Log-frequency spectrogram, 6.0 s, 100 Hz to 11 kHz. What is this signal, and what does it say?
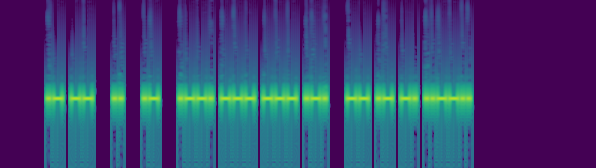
Morse code, heard as a keyed tone, about 40 wpm, 700 Hz. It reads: AM I A POOR MAN?
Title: Sentences from Top 1000 Words - Review Part 2 - 40wpm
